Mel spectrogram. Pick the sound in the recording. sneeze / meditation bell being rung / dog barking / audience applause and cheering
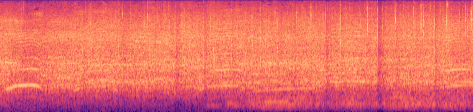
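audience applause and cheering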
